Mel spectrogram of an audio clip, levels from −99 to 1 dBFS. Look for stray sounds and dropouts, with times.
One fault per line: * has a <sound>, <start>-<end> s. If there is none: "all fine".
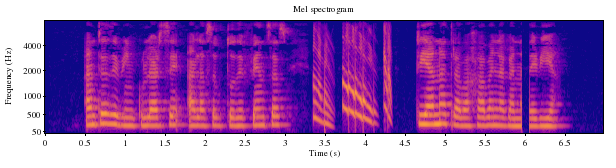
* has a chirp, 3.3-4.3 s
* has a dropout, 6.0-6.1 s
